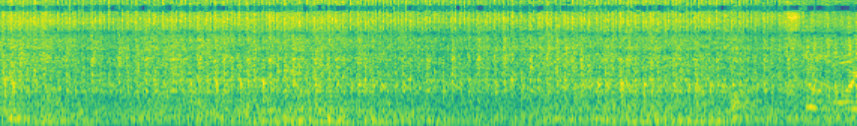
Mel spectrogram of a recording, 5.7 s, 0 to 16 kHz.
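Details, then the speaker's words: John Deere 5045D tractor, about 10 years old, low hours, 54 hp 2.9 L diesel, just jump-started with Avapow pack after glow plug heating: low steady chug settling into even idle, no misses or knocks; runs fine. "sorry but I did not expect that to work whatsoever this thing definitely has some power that was very successful it was able to jump this tractor"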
